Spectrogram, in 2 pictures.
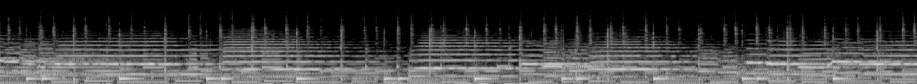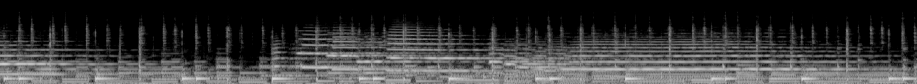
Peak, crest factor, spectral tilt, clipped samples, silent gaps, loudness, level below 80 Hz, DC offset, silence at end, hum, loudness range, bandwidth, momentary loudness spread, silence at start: -2 dBFS; 16 dB; -7 dB/octave; under 0.1%; none; -18 LUFS; -34 dBFS; under 0.1%; 0 s; none; 2 LU; 9.2 kHz; 7 LU; 0 s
